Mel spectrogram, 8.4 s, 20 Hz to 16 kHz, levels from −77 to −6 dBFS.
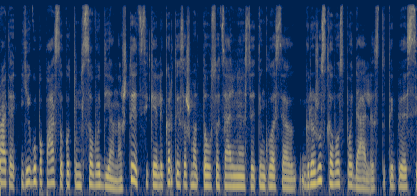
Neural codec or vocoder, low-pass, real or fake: vocoder, 48 kHz, 128 mel bands, Vocos; 14.4 kHz; fake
